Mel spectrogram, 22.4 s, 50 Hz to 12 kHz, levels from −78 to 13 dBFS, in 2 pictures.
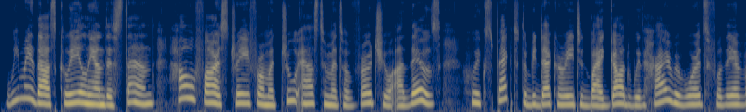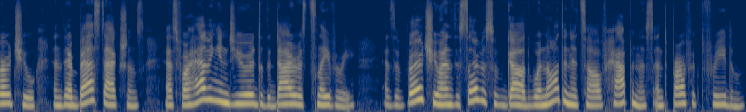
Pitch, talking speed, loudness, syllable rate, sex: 240 Hz, 150 wpm, -18 LUFS, 4.3 syllables/s, female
